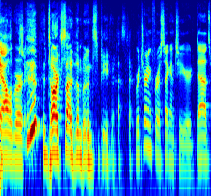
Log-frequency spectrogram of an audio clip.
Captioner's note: laughter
